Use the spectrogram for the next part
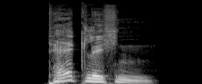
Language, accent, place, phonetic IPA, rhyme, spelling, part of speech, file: German, Germany, Berlin, [ˈtɛːklɪçn̩], -ɛːklɪçn̩, täglichen, adjective, De-täglichen.ogg
- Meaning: inflection of täglich: 1. strong genitive masculine/neuter singular 2. weak/mixed genitive/dative all-gender singular 3. strong/weak/mixed accusative masculine singular 4. strong dative plural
